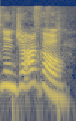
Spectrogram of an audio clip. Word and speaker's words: Ninjago: don't know much about Ninjago but I do know this I had to look this up because I didn't want to say it wrong is it Ninjago or Ninjago Ninjago it is Ninjago yep so I used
